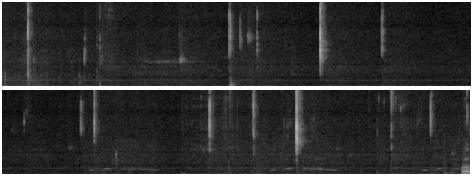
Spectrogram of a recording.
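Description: Sparse, sharp single clicks of a computer mouse are scattered over a quiet background, close to the microphone, with longer gaps between them while someone sets up a Bukkit server on a Mac.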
